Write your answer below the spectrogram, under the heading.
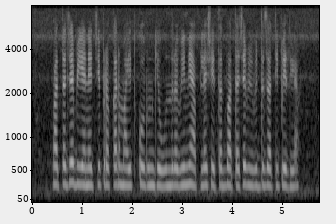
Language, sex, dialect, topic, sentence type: Marathi, female, Northern Konkan, agriculture, statement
